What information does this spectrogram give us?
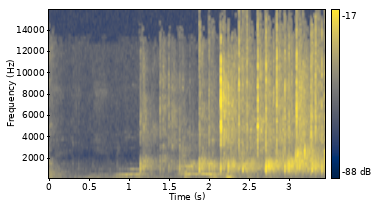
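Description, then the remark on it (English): An audience breaks into clapping early in a speaker's story about being a father of four, starting softly and swelling after a second into a dense, steady patter of many hands, with a few murmuring voices mixed in. “Oh, you guys already clapping?”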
